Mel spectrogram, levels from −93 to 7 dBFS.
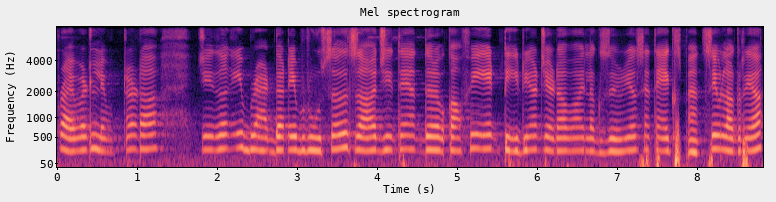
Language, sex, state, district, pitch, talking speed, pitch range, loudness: Punjabi, female, Punjab, Kapurthala, 260 Hz, 120 wpm, 245-270 Hz, -18 LUFS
